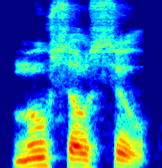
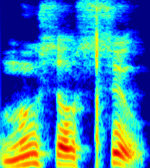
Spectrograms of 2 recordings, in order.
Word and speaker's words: Musosoup: And today we are talking about muso soup. Not miso soup if you like Chinese food. But no, muso soup. That's muso and soup spelled like soup. S O U P.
